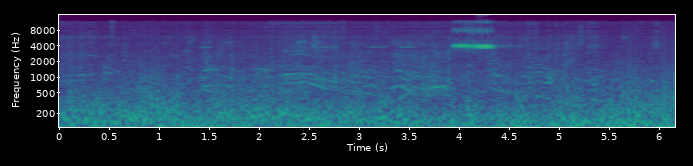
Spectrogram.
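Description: Wind rumbling on the microphone over distant shouting voices of players and spectators at a football field, with a short, high referee's whistle blast about four seconds in.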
